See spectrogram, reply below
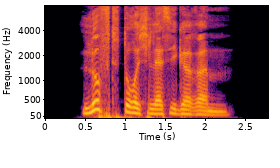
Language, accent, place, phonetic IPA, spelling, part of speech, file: German, Germany, Berlin, [ˈlʊftdʊʁçˌlɛsɪɡəʁəm], luftdurchlässigerem, adjective, De-luftdurchlässigerem.ogg
- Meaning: strong dative masculine/neuter singular comparative degree of luftdurchlässig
